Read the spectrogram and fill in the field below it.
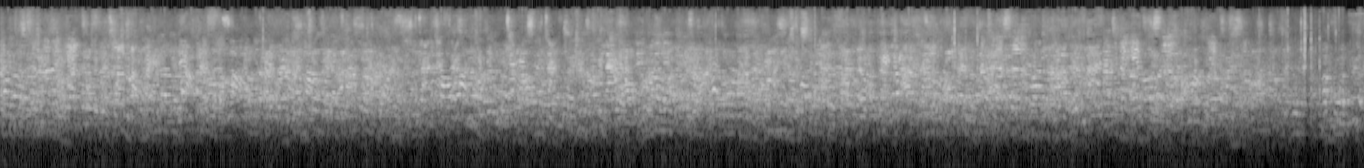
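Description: A crowd of men and women chatters indoors, with many voices overlapping.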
